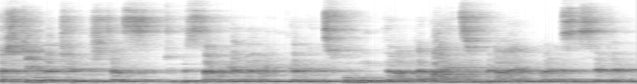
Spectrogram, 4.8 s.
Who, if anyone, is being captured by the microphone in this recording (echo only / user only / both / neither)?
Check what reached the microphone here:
echo only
